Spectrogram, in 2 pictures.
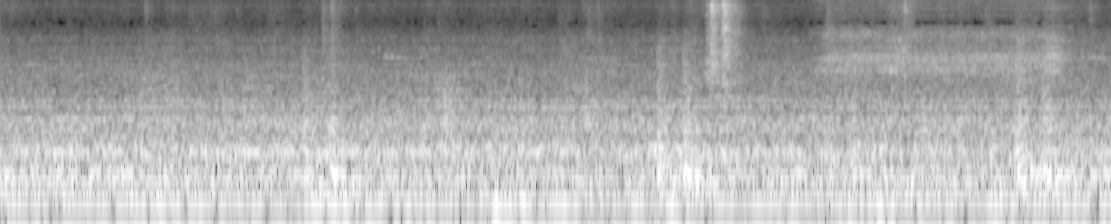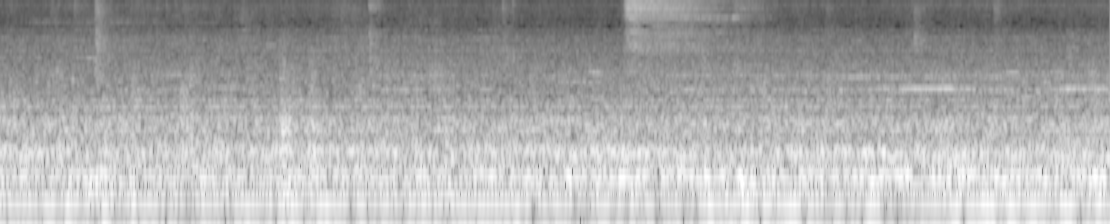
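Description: Diesel railcar running along a single-track rural line, heard from on board: a steady low rumble of engine and wheels on rail, with a few sharp clicks over the rails and a brief higher-pitched sound about six seconds in.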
